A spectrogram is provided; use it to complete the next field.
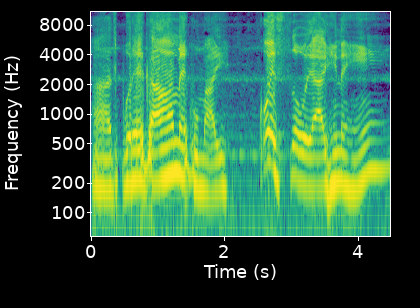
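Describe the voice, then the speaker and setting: In a cartoonish character voice at a middle pitch, the speaker goes at a very slow pace over clear background noise. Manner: cackling.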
